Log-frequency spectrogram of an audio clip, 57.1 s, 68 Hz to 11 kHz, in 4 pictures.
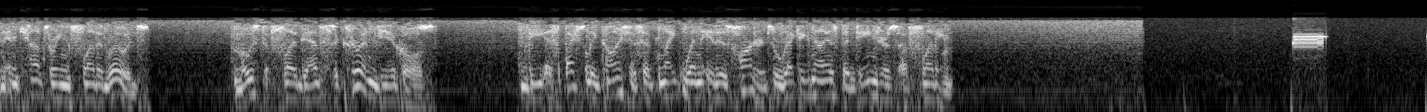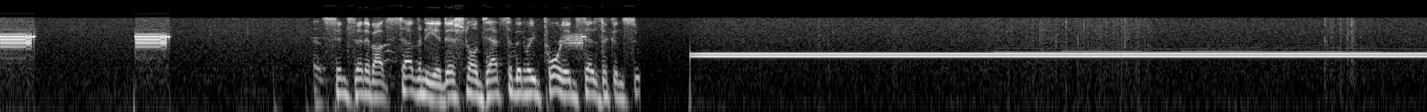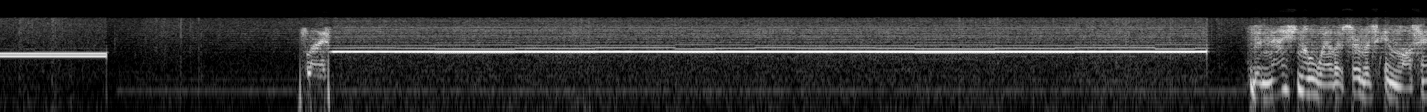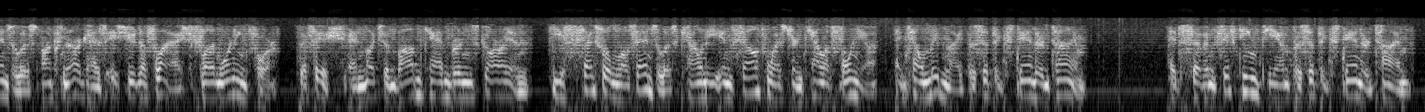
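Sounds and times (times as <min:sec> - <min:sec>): buzzy data bursts: 0:00.0 - 0:11.5, 0:12.9 - 0:13.3, 0:14.3 - 0:14.7, 0:15.6 - 0:16.0
radio hiss: 0:00.0 - 0:11.6, 0:12.3 - 0:21.2, 0:29.3 - 0:57.0.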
